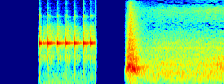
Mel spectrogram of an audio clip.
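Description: Title-card sound effect: a rapid trill of about seven high, bell-like rings in half a second, like a telephone bell. After a brief silence comes a sudden short hit that falls quickly in pitch, then faint steady room tone.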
